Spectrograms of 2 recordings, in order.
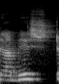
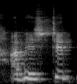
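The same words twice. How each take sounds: First: अभिष्ट ending on "-sht"; no "-it" after the "sht" of अभिष्ट; the short form अभिष्ट; correct ending. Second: अभिष्ठित ending "-shthit"; the mistaken form अभिष्ठित; wrong ending. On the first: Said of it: "अभिष्ट होता है". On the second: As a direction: add "-it" at the end of अभिष्ठित. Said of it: "अभिष्ठित नहीं होता". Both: Shown as a demonstration.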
